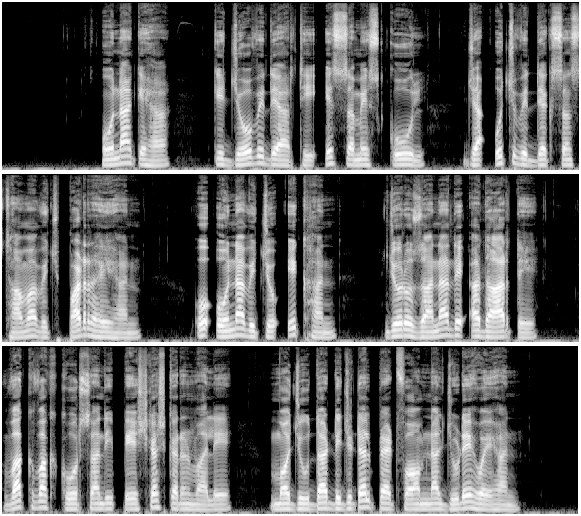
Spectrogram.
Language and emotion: Punjabi, neutral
